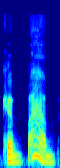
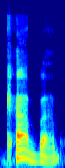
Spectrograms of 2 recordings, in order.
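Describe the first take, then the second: First: The stress is on the accented second syllable. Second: The stress is not on the accented second syllable. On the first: The speaker calls it right. "it's going to be kebab" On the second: The speaker calls it wrong. "rather than kebab"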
